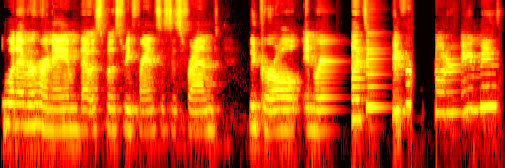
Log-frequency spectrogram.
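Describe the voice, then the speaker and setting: Music plays in the background as a young woman with an animated, mid-range voice hosts a relaxed livestream book chat on her booktube channel. She talks breezily, scattering "like" fillers and quick asides.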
